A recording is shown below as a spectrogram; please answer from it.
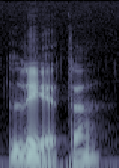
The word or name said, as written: leto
